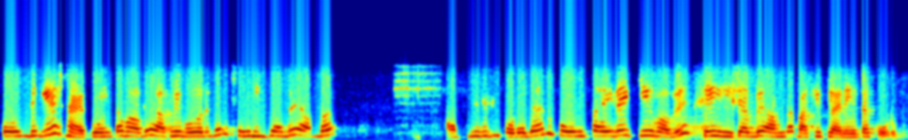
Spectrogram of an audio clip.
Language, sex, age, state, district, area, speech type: Bengali, female, 60+, West Bengal, Paschim Bardhaman, rural, conversation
